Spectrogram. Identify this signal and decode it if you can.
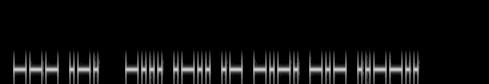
Morse code, heard as a keyed tone, about 30 wpm, 700 Hz. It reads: OR BLACK?
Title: Sentences from Top 400 Words 30wpm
